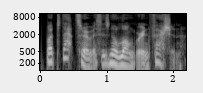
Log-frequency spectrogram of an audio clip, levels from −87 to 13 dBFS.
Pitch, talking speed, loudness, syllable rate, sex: 200 Hz, 220 wpm, -19 LUFS, 6.0 syllables/s, female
